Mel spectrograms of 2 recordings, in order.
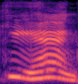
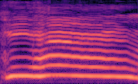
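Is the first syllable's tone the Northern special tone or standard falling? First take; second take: standard falling; northern special. First: The first syllable has the standard Thai falling tone. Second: The first syllable has the Northern special falling tone. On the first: "ขี้แห้งเสียงโทปกตินะครับ" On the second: "อันนี้เปิ้นอ่านเสียงโทพิเศษโทเมืองแล้วขี้แห้ง"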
